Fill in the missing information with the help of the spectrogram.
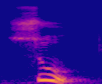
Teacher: یہ جو چھوٹی سین جو بغیر نقطے کی سین ہوتی ہے، اس کی ادائیگی میں ایک طرح سے سیٹی کی آواز نکلتی ہے، سیٹی کی آواز۔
